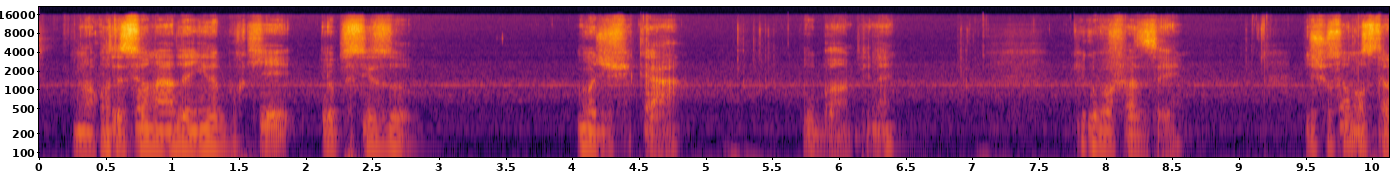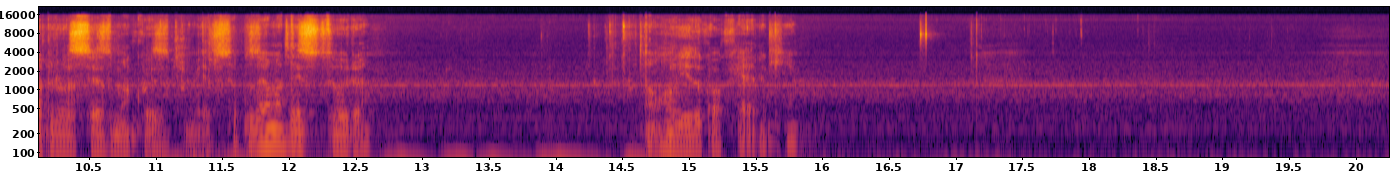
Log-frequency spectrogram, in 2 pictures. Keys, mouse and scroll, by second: 1.1 click, 1.9-4.4 drag, 5.4-7.0 shift+middle drag, 6.8 shift+scroll up 1, 7.3 scroll down 1, 9.8 shift+a, 13.3 Down, 16.7-18.4 drag.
